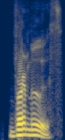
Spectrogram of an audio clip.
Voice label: "vermouth", American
